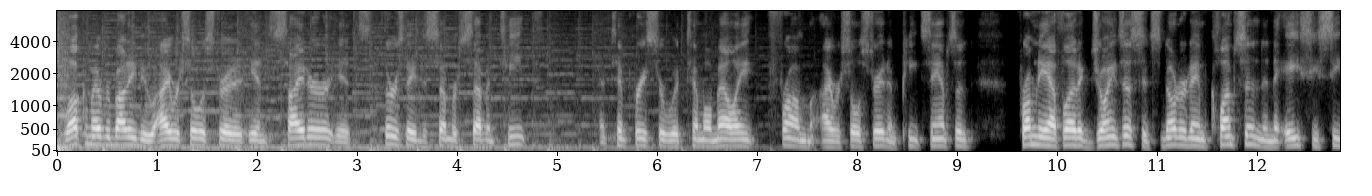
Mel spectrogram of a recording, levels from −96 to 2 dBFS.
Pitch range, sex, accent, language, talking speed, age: 120-150 Hz, male, American, English, 155 wpm, 50-69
